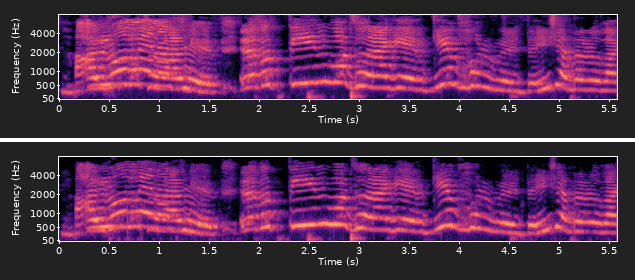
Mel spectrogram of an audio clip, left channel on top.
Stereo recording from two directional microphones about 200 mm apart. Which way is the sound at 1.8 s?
50° right (ahead or behind).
